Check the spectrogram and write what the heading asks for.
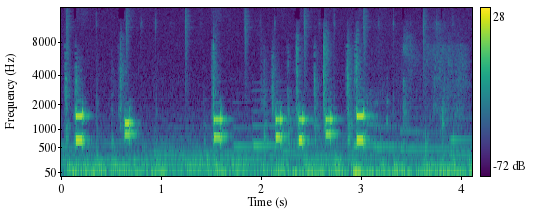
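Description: Touch-tone keypad beeps as a phone number is dialed: about seven short two-tone beeps at uneven intervals, one per key pressed.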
